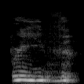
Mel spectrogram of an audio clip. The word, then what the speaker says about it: breathe: to sound and pronunciation another example of its contribution to sound and pronunciation is in a voiced th so the difference between bath and bathe um teeth claw clothe loath breath breathe okay so uh not breath it was breathe um but that voice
